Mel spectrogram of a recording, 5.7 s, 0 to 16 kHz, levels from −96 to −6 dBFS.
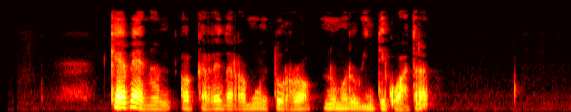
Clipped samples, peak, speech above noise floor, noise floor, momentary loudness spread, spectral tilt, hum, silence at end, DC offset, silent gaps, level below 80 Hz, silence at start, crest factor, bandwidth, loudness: under 0.1%; -4 dBFS; 50 dB; -74 dBFS; 13 LU; -6.5 dB/octave; none; 1.45 s; under 0.1%; none; -72 dBFS; 1.1 s; 24 dB; 11 kHz; -25 LUFS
